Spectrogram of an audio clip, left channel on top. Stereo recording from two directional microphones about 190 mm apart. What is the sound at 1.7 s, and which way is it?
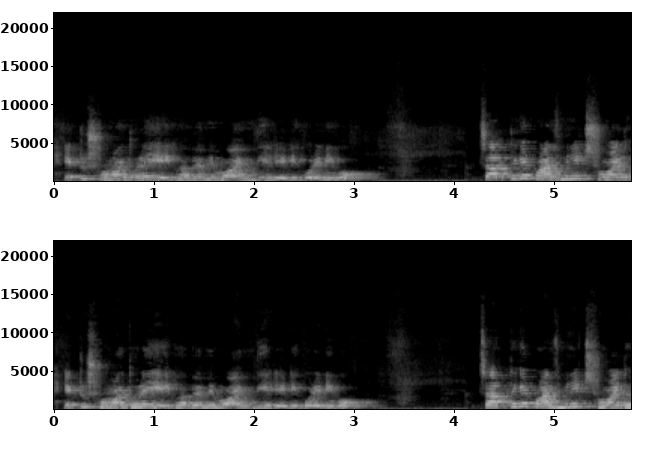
A woman's voice, 50° right (ahead or behind).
